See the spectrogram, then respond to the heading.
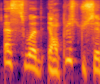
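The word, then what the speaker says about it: أسود: simplement assouad et oui en arabe noir ça ne se dit pas assez mais aswad et en plus tu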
